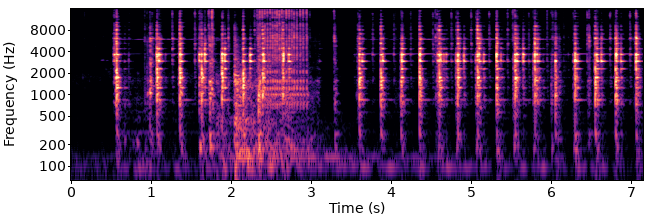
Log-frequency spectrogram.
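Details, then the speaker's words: 1984 Holden VK Vacationer wagon, first attempt to crank: about a second of harsh metallic grind, then rapid ratcheting clicks about four per second; starter not engaging cleanly, cause unconfirmed; the starter was then replaced. "head SS very grindy doesn't it"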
